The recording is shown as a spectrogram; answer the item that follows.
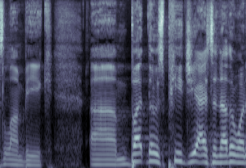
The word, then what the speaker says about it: lambic: the tradition of styles like lambic, which is commonly called lambic over here. I again, if we're American, I guess we're allowed to butcher words sometimes. I get it, but it is, it is lambic.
